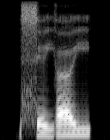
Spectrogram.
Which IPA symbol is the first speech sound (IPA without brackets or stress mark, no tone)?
s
